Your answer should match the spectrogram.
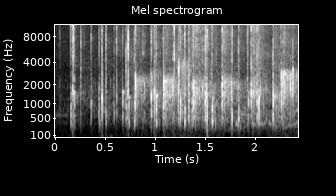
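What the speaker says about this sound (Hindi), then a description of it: "लिए भी ताली बजाइए।" Group of children clapping in a classroom life-skills session, a loud burst of uneven, overlapping hand claps that starts after a brief quiet and keeps going.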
